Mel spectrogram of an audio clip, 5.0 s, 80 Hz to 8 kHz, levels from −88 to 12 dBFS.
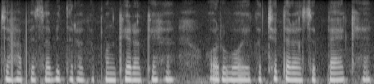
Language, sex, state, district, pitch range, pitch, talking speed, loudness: Hindi, female, Jharkhand, Garhwa, 190-200 Hz, 195 Hz, 190 wpm, -17 LUFS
